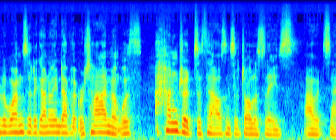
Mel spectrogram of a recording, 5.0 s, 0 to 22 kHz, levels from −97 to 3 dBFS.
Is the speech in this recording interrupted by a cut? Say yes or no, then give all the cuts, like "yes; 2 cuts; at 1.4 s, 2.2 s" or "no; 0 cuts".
no; 0 cuts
